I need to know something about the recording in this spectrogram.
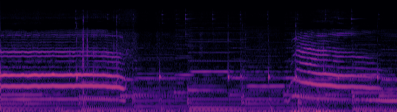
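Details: Pet Russian Blue cat complaining as her owners prepare to leave home, a protest that usually comes when she is hungry: two long, loud meows that slide downward in pitch, separated by a short pause, over light background music.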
